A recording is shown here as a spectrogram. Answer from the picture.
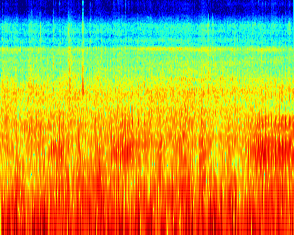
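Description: Enduro dirt bike engine running on a trail, revving up and down, picked up by a camera mounted on the bike or the rider.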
